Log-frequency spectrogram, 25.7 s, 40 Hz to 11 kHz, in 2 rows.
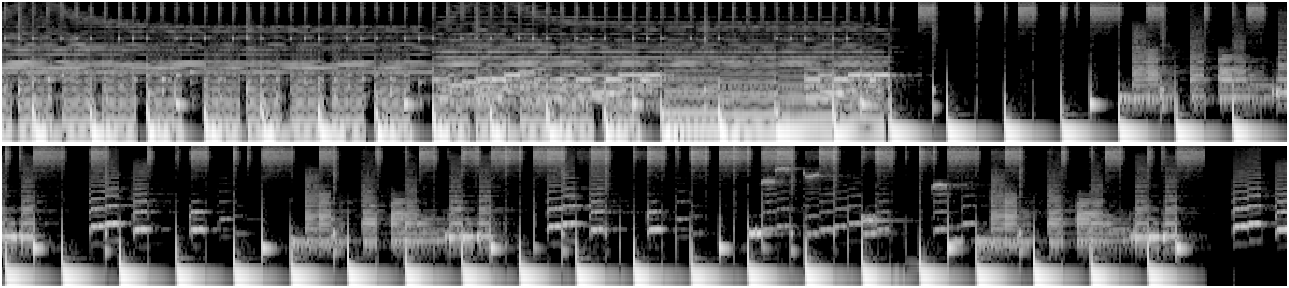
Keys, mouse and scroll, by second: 19.5-22.0 scroll down 1.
